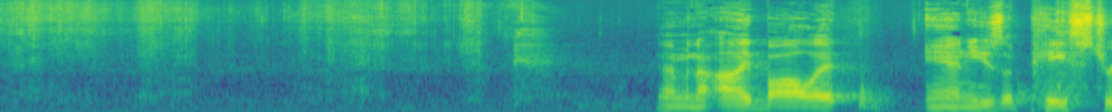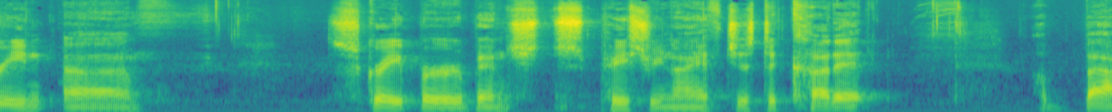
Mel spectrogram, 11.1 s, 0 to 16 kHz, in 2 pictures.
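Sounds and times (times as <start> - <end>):
galette pastry crust wrapping crinkling and rustling: 0.0 - 2.8
speech: 3.3 - 6.4, 7.3 - 10.0, 10.8 - 11.1.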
